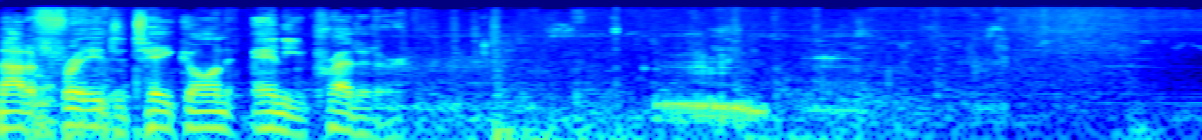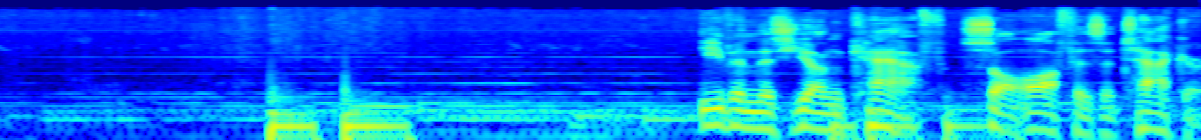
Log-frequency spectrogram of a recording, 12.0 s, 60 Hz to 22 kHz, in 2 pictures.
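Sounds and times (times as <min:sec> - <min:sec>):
low animal call: 0:03.2 - 0:04.6.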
